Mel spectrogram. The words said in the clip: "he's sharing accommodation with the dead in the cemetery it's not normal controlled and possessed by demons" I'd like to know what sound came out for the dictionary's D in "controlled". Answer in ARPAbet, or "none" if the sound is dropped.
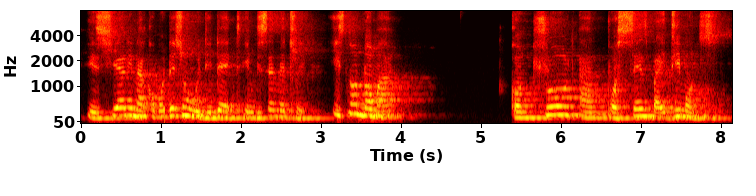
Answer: D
